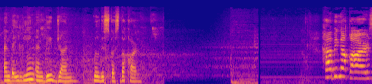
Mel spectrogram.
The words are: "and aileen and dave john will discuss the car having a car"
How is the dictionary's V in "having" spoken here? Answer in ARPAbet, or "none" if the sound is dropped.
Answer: B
